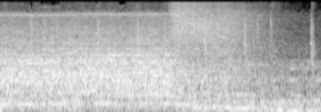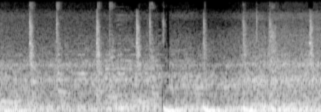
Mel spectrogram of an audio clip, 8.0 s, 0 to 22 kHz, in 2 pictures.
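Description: BMW F30 with a bolt-on tune on a dyno, its engine roaring loudly as revs climb steadily, then easing off midway with sharp pops and crackles on the overrun.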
